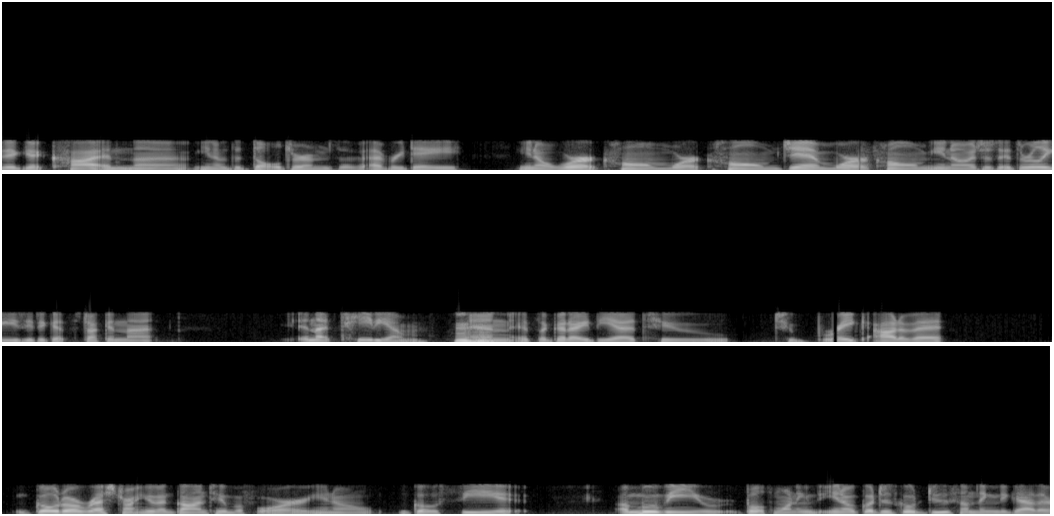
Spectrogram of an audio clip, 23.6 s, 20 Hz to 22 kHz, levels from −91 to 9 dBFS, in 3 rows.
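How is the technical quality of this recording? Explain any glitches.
The recording has two brief dropouts over a narrowband telephone-quality signal capped near 4 kHz, typical of G.711 coding. The dropouts are packet loss filled with silence, at 6.42–6.44 s (20 ms) and 14.10–14.14 s (40 ms). Missing packets were replaced by silence, which fits one and two 20 ms packets. Each gap has hard edges. On a waveform it is a flat line, and on a spectrogram a clean vertical blank stripe.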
